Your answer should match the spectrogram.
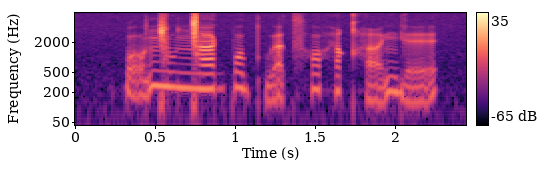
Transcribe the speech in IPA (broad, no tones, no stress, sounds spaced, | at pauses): k͡p ɔ̰ ŋ͡ǀ u ŋ͡ǀ a ɡ p ɔ kʷʼ a̰ t͡sʰ ɔ h ɨ qʰ ɛ̰ ŋ ɡ ɛ̰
